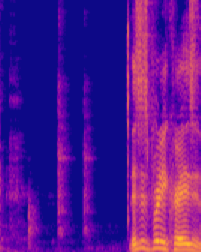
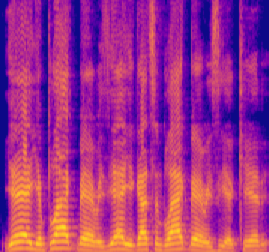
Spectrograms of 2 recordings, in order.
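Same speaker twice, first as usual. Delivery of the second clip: put-on louder, higher tough-guy Boston accent; mock Boston tough guy; 7 semitones higher, 9 dB louder than usual. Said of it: "Is that how they talk?".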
